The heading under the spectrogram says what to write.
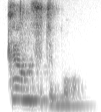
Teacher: it's always on the first syllable, so comfortable. That means that the second O practically disappears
